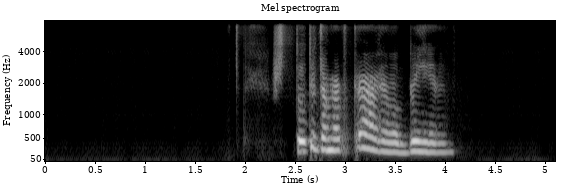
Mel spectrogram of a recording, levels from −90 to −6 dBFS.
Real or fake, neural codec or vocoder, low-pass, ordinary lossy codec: fake; codec, 16 kHz, 1 kbps, FreqCodec, smaller model; 7.2 kHz; none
